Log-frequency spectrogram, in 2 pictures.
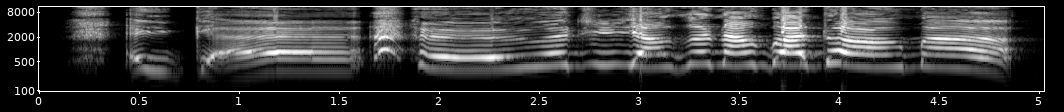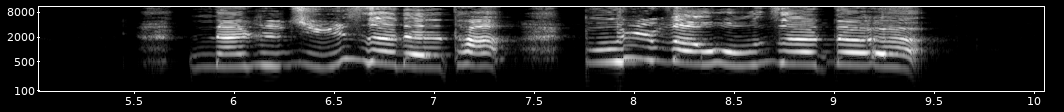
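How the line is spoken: Loud wailing. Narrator (Chinese): 鸭子顿时嚎啕大哭

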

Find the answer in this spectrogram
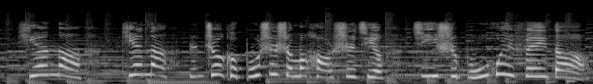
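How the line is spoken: Clucking chicks. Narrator (Chinese): 其他的小鸡咯咯的叫着说

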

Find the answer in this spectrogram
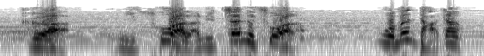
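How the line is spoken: Crying. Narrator (Chinese): 王刚哭着说

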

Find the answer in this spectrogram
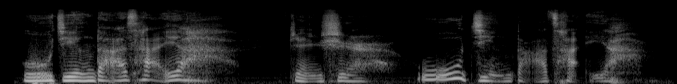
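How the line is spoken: Gloomy old man mumbling. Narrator (Chinese): 星期五爷爷仍然愁眉苦脸的，嘟嘟囔囔

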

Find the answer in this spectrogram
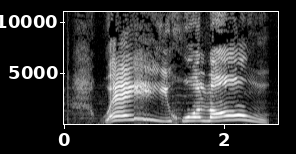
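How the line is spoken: Very loud shout. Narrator (Chinese): 尽可能大声的喊

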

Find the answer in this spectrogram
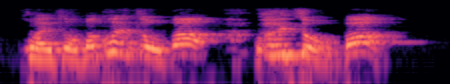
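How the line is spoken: Crying. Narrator (Chinese): 大大外星人哭着说

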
